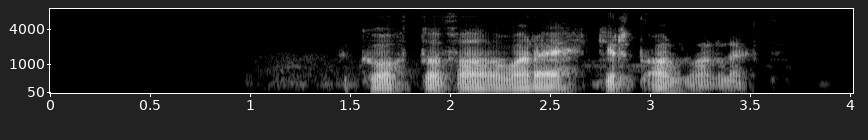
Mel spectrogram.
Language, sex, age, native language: Icelandic, male, 20-29, Icelandic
